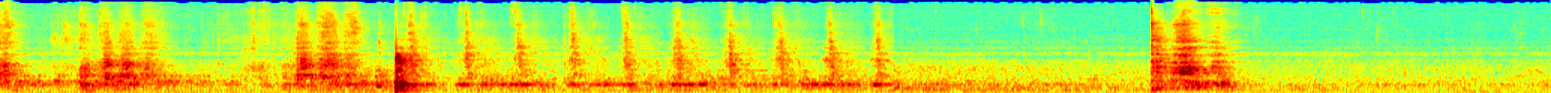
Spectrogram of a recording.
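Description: Chef's knife chopping soft, thawed spinach on a wooden cutting board: a run of quick strokes over the first half, with one sharper knock standing out. One brief noisy sound follows a little later.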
